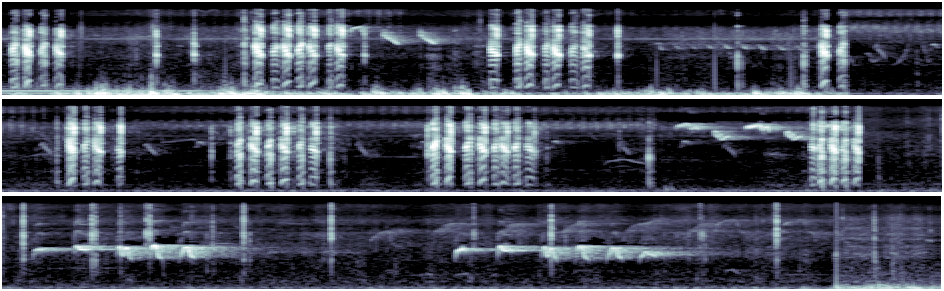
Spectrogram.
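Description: Wild birds calling: quick high chirps, then two short runs of falling notes in the second half. Earlier, a low rumbling noise with sharp clicks and a few brief loud noise bursts.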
